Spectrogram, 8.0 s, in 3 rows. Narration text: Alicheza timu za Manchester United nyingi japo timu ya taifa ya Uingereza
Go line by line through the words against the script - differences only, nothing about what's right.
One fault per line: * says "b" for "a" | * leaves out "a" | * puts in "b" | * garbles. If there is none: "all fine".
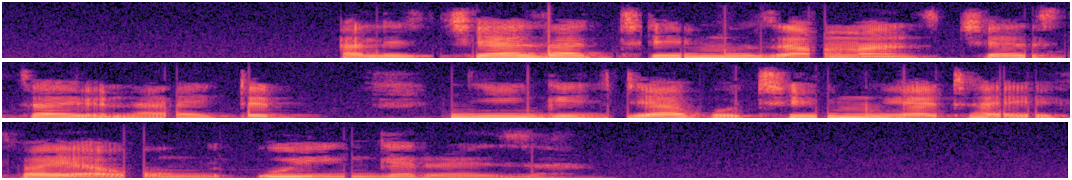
all fine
